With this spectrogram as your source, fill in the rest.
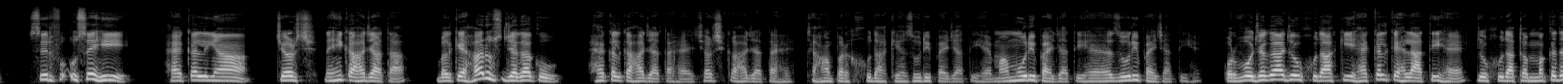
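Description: Nothing in this recording jumps out as a technical fault at any point, so there's nothing to flag along the way.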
